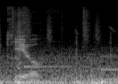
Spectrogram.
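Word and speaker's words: Kiln: It's spelled K-I-L-N, but everybody around here pronounces it the kill.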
